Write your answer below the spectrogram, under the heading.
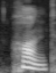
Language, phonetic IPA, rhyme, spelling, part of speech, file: Hungarian, [ˈhɒnt], -ɒnt, hant, noun, Hu-hant.ogg
- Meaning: 1. clod (lump of earth) 2. grass, lawn 3. grave (place of burial) 4. mound, hillock (a small grass-covered mound of earth)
